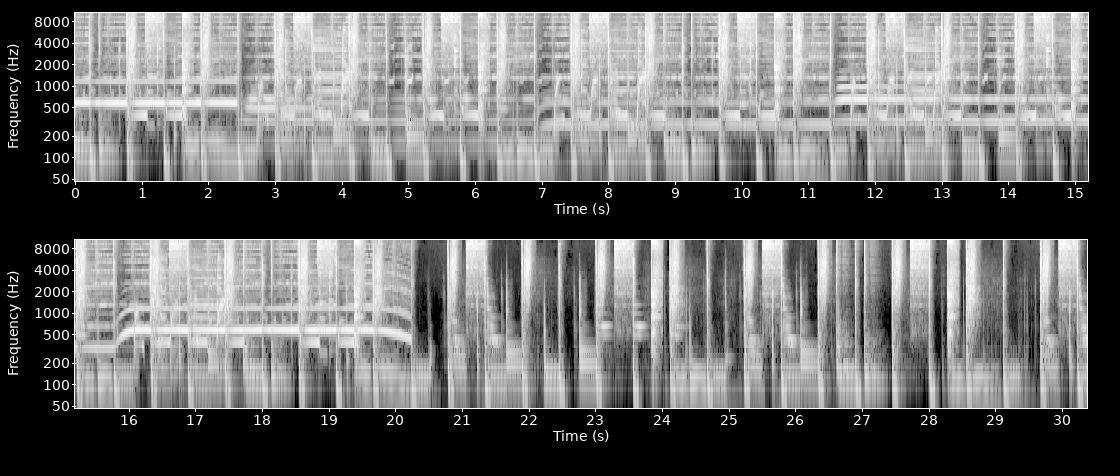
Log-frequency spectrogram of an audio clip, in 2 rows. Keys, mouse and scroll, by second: 5.9 f, 10.3-17.9 drag, 17.9 ctrl+z, 20.5-24.1 drag, 24.1 ctrl+z, 26.9-30.3 drag.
